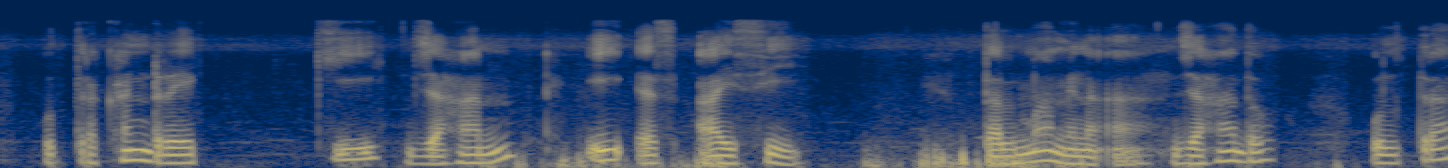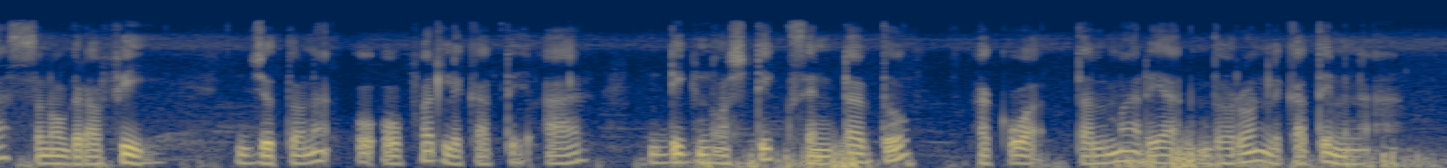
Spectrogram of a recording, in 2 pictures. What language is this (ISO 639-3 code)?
sat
